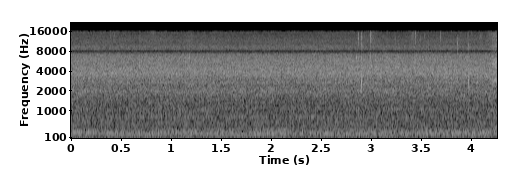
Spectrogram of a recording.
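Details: Steady broadband hum like an air conditioner or engine fills the whole stretch, with no animal voice.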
